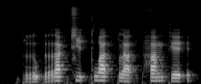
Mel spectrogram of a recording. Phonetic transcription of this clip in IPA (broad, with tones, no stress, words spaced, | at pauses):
pru˨˩ʔ ra˥˩k̚t͡ɕi˦˥t̚kwa˥˩t̚ pla˦˥t̚ pʰa˥˩mke˦˥ʔ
